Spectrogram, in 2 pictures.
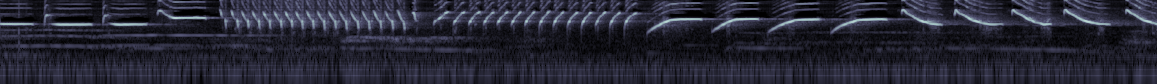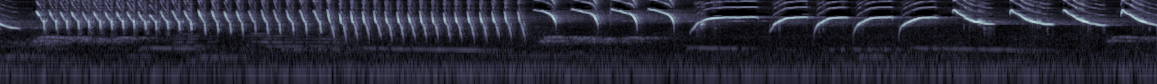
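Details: Spanish Timbrado canary song alternating metallic clipped notes, dense rolling trills, series of rising whistles and quick falling slurs, continuous and varied throughout.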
